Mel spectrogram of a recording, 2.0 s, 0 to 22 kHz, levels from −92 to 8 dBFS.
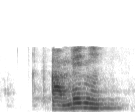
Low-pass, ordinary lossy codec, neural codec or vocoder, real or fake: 7.2 kHz; AAC, 16 kbps; codec, 16 kHz, 16 kbps, FreqCodec, smaller model; fake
